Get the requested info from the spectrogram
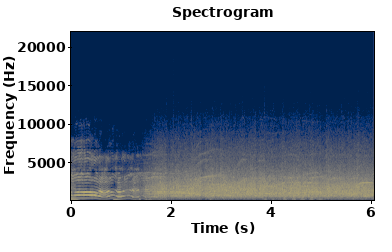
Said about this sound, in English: Wait, we have an applause sound effect for that. Hold on.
